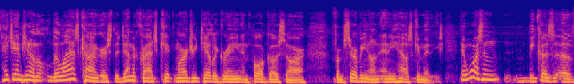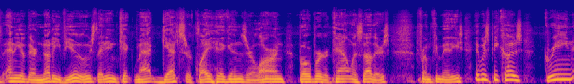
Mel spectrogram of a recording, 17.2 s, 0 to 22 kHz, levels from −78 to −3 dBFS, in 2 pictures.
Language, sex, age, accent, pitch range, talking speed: English, male, 60-79, American, 120-170 Hz, 180 wpm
